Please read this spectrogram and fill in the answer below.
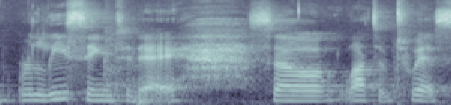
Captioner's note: exhaling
